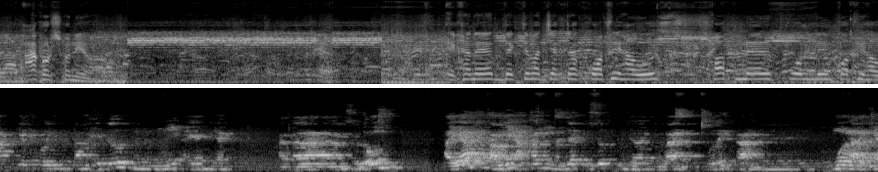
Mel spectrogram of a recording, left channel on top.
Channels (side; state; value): both; different; correlation 0.00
